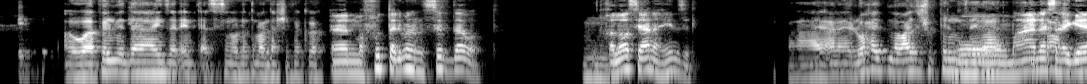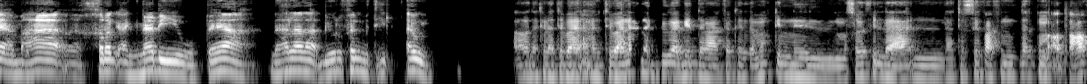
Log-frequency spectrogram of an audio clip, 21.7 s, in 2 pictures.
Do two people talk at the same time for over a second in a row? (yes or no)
yes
